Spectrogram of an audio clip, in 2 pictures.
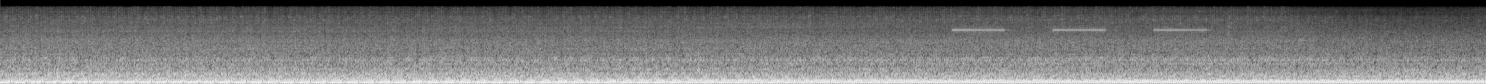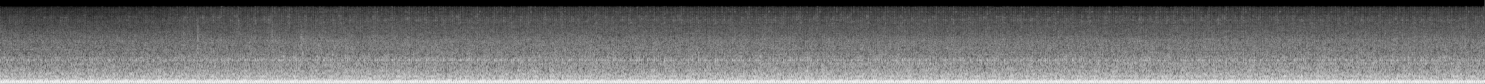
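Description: Steady running of a Hummer H2's 6.0-litre V8 idling with the air conditioning on max, together with an A/C recovery and charging machine running alongside. Three short high beeps come about a second apart, around ten seconds in.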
